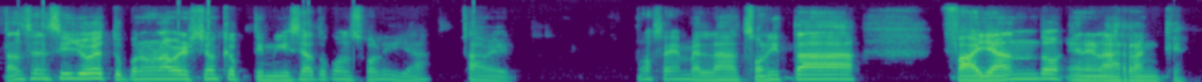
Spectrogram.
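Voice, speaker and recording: A man, a co-host on a casual gaming podcast, loud and insistent, talking over the others. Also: a little high, fairly even intonation, moderate pace, no room sound, studio quality.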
